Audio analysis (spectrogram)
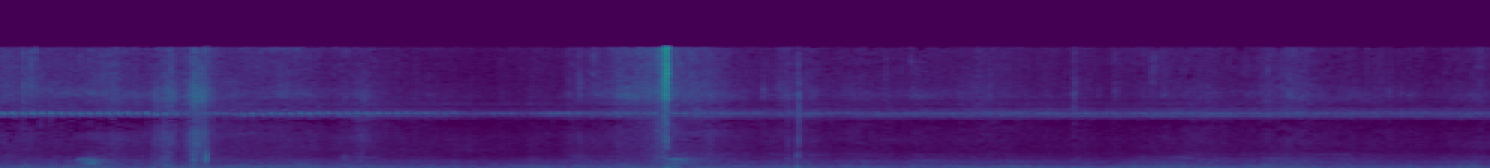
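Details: Bees at a top bar hive during an inspection and feeding, a low steady hum of many insects under the whole recording, with a few faint clicks and bumps from handling the hive.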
